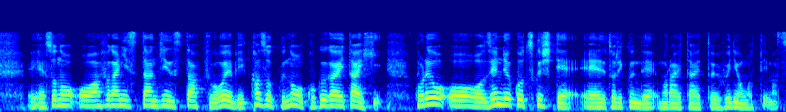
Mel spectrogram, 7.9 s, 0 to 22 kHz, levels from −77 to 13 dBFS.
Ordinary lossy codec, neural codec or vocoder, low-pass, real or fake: none; none; none; real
